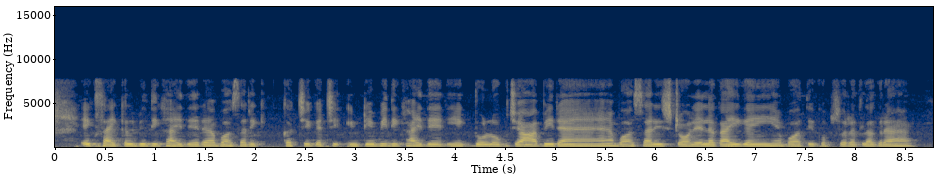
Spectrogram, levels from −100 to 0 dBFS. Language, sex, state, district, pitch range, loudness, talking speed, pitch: Hindi, female, Bihar, Saran, 180-190 Hz, -25 LUFS, 250 wpm, 185 Hz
